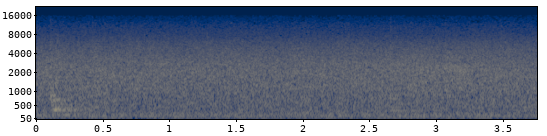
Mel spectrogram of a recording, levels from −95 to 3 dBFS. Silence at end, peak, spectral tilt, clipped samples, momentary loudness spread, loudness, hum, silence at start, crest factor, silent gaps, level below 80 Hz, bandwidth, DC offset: 0 s; -28 dBFS; -2.5 dB/octave; under 0.1%; 2 LU; -42 LUFS; none; 0 s; 16 dB; none; -68 dBFS; 16 kHz; under 0.1%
